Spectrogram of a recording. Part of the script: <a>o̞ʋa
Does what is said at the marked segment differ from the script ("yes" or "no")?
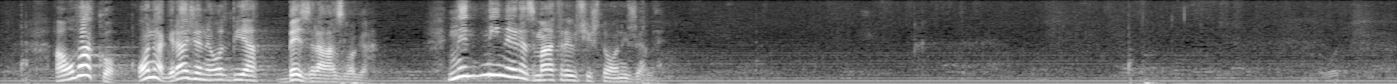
no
